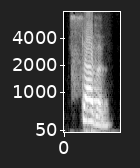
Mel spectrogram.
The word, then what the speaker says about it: seven: parts so here in this number we say seven I rais my my voice on the first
